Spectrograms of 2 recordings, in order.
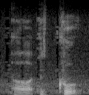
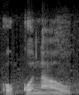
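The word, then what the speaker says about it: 行う: adalah melaksanakan ya itu kanjinya bacanya bukan oh iku tapi okonau ya dibacanya Coconut teiru connected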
